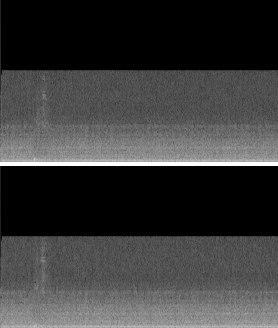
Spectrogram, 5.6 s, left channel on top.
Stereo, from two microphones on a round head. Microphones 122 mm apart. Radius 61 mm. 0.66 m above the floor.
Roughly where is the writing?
Right.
